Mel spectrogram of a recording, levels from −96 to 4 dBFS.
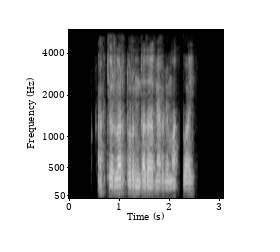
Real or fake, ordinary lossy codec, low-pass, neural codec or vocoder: real; AAC, 32 kbps; 5.4 kHz; none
